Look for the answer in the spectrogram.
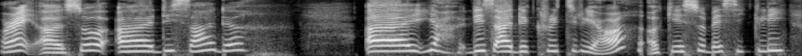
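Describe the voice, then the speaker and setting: A Malaysian-accented woman researcher giving a conference talk, halting, full of fillers, restarts and repeated "okay". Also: high-pitched, a little mellow, no echo, studio quality.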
